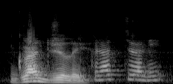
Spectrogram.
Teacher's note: You see a D, but you say j.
